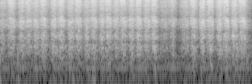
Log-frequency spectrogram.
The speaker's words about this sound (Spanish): Vamos a ver cómo nos trata entonces esta rústica tómbola que, si escuchan bien, miren, o escuchen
